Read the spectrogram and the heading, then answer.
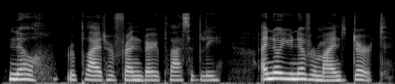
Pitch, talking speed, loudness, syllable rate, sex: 215 Hz, 180 wpm, -18 LUFS, 5.6 syllables/s, female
